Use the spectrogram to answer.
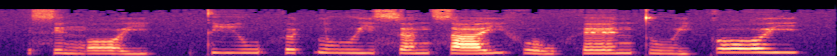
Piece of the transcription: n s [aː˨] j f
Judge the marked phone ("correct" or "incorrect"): incorrect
